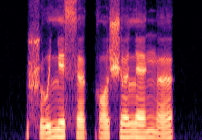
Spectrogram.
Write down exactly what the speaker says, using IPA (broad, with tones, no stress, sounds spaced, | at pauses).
ʂ u˩˥ lʲ ə˧˥ s œ˩˥ k ɔ˩˥ ʃ œ˧˥ l ɛ˧˥ ŋ œ˩˥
